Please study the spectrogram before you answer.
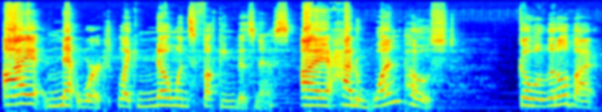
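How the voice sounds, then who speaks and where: A woman in her twenties with a high-pitched voice, chatting casually on a livestream and swearing freely, rambling with many restarts. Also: measured pace, sharp tone, poor audio. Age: 20s. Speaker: VTuber streamer.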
